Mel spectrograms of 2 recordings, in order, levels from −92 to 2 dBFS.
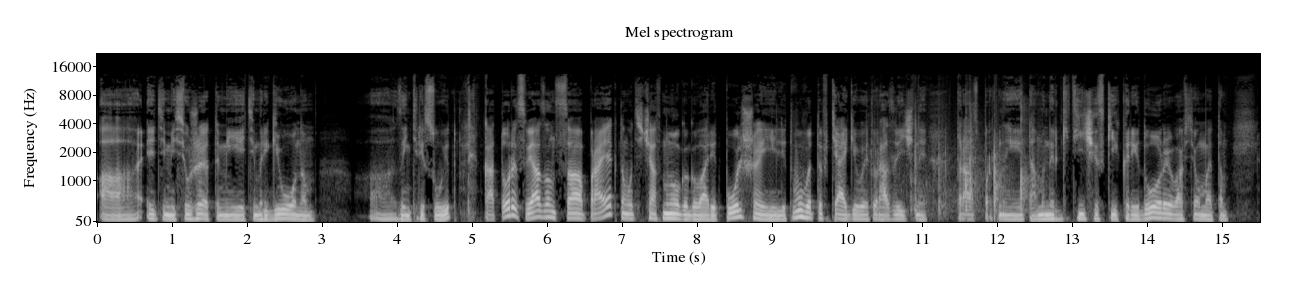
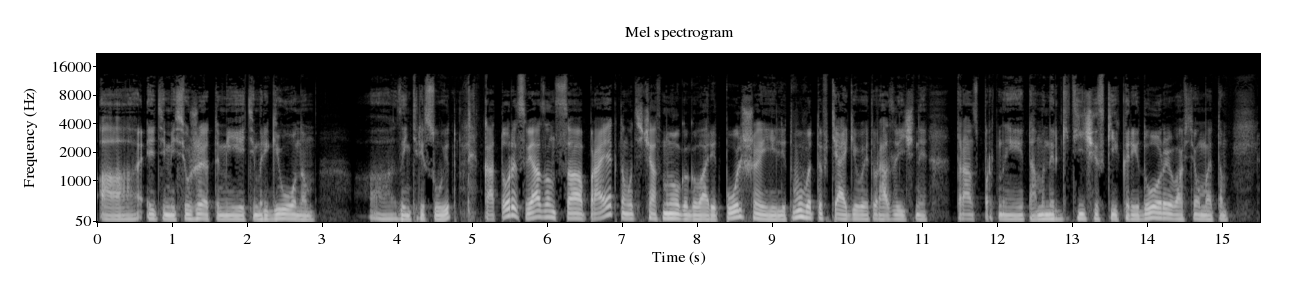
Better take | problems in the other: second | footsteps; noticeable; from 10 to 12 s; peak 7 dB below the speech

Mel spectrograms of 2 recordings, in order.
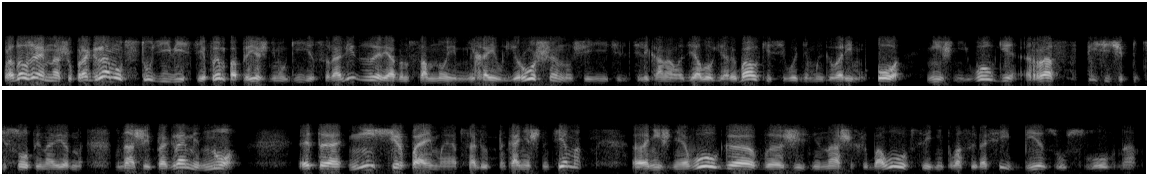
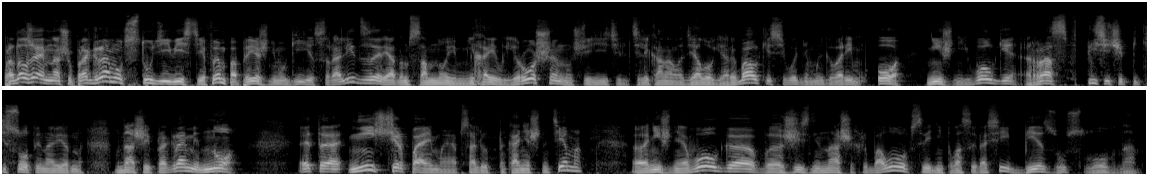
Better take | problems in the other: second | phone-call audio; poor line

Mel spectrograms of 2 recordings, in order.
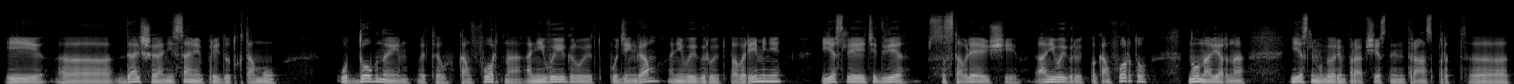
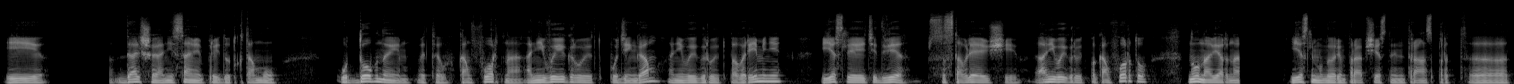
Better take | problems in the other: first | audio cutting out; at 0.5 s for 0.5 s and at 12 s

